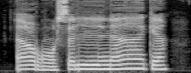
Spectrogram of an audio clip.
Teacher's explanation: نفخم الراء لانها ساكنه ما قبلها مفتوح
